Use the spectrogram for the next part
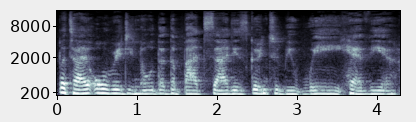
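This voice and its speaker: A glum young schoolboy from a storybook, read by a woman. The delivery is slow and reluctant, with a mellow, lowish voice. He sounds downcast and grumbles about his day. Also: fairly even intonation. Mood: grumbling.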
